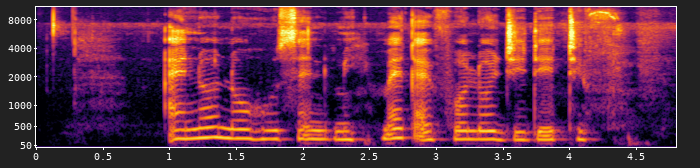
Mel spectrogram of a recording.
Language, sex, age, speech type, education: Nigerian Pidgin, female, 30-45, read, primary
